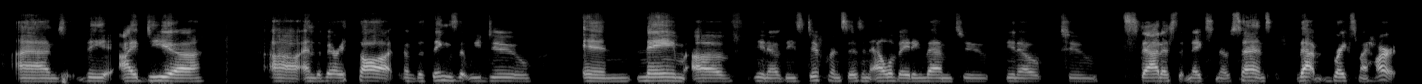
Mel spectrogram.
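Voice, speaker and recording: A woman speaks at a fairly slow pace with a very deep, low pitch and monotone, flat intonation. Her loudness swings widely, and the sound is dry and close with no echo. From El Paso, Texas, then Germany as military child. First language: Spanish. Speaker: author and diversity consultant. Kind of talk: interview.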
